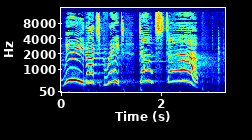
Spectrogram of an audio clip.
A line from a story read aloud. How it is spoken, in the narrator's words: Frog cried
